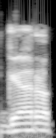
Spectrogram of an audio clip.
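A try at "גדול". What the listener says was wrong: Bait gadol, ini dalet, ada ekornya. gadol, ini ada ekornya. Kalau res, makanya ini dalet sama res itu mirip-mirip. kalau dalet dia ada ekornya di sini.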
